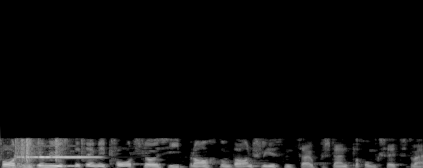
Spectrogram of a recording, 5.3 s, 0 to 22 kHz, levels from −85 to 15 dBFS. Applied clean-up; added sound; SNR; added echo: classical method Wiener filter.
